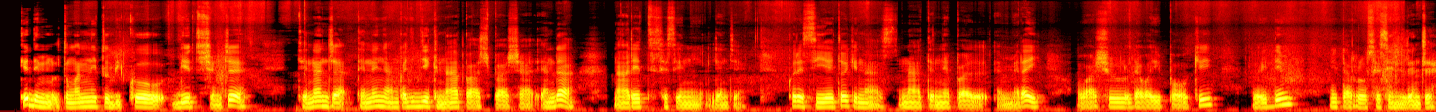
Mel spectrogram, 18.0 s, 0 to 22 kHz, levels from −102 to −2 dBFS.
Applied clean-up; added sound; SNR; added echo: none; none; none; none.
